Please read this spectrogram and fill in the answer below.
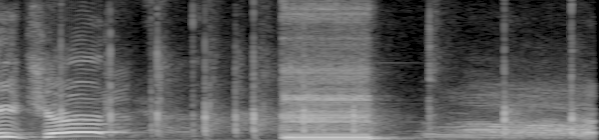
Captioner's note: buzzer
